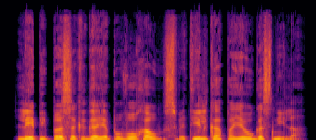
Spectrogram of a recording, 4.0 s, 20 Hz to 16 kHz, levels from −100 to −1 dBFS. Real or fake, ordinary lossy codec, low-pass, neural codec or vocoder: real; AAC, 64 kbps; 14.4 kHz; none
